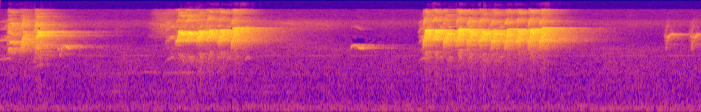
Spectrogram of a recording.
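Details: Javan kingfisher calling sharply and vigorously: three loud, harsh, high buzzy bursts about a second long, separated by pauses, with a brief thin whistle between them.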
